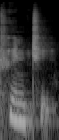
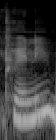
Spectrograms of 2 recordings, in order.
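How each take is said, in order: First: The t after the n is pronounced. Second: The t after the n is dropped. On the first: "দুভাবে বলতে পারবো" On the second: "দুভাবে বলতে পারবো"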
